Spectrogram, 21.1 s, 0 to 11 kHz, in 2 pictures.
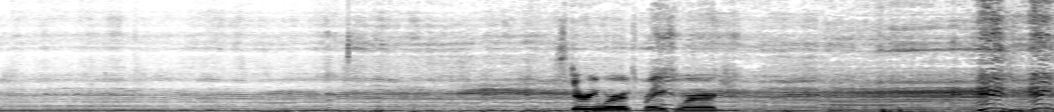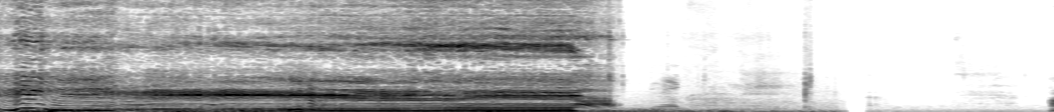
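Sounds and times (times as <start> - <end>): small two-stroke engine revving: 0.0 - 16.8.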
